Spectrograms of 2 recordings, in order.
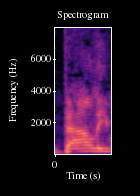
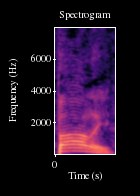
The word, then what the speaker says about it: Bali: They're going bally bombing. Ha ha. Yeah, and it's pronounced Bali. Like, that's Bali.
